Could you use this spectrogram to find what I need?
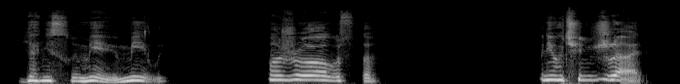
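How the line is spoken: Holding back sobs. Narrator (Russian): сказала она, едва сдерживая рыдание

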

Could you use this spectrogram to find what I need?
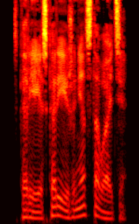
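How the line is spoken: Insistent mother urging. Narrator (Russian): Мать твердила им

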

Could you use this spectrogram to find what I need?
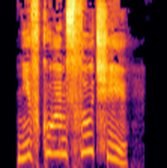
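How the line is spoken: Neanderthal exclaiming. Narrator (Russian): воскликнул второй неандерталец

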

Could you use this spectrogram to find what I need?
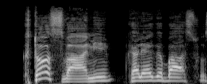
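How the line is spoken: Plain question. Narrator (Russian): спросил судья

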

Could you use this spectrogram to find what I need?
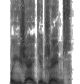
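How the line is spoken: Shouting. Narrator (Russian): крикнула она кучеру

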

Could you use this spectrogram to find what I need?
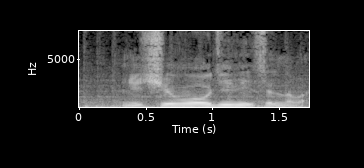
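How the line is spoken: Gloomy thought. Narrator (Russian): мрачно подумал он

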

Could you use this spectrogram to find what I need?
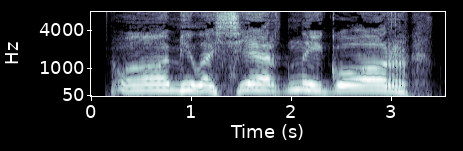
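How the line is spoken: Moaning. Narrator (Russian): простонал Таита

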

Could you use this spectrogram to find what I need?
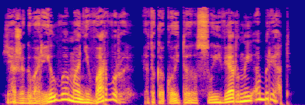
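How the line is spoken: Whisper. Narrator (Russian): один версгорец прошептал

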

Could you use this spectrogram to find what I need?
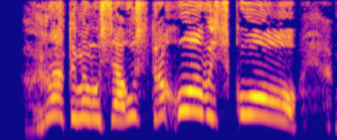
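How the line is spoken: Joyful exclamation. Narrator (Ukrainian): вигукнув і радісно заплескав у долоні

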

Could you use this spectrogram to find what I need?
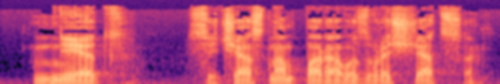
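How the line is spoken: Dry. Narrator (Russian): сухо сказал Эгин

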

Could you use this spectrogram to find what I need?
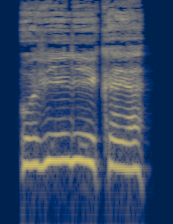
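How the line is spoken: Strained, fearful wheeze. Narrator (Russian): с трудом просипела Нарита, боясь потерять контроль над мочевым пузырем

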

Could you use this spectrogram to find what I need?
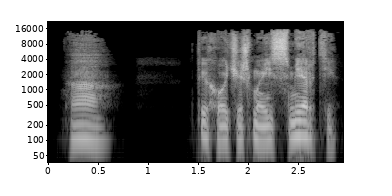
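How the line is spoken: Gloomy voice. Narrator (Russian): произнесла Екатерина мрачным голосом

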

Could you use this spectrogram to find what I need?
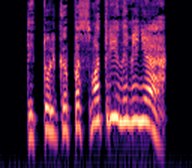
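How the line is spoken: Exclaim. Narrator (Russian): воскликнул он

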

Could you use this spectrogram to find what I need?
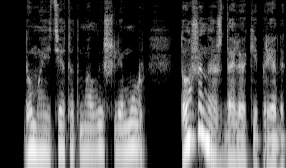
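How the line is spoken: Whispered question. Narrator (Russian): спросила шепотом Лукреция

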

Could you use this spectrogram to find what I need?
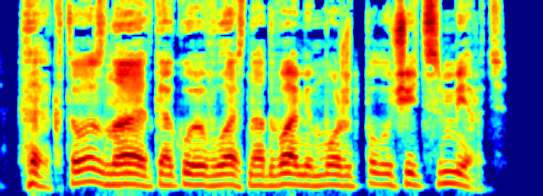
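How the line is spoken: Mocking question. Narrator (Russian): насмешливо спросил я

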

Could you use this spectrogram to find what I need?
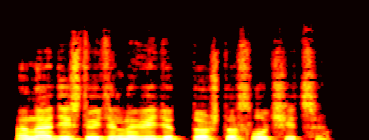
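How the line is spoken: Calm, unflustered. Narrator (Russian): спокойно говорит Ким, не давая сбить себя с толку

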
